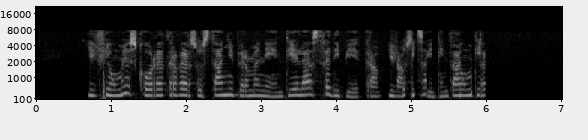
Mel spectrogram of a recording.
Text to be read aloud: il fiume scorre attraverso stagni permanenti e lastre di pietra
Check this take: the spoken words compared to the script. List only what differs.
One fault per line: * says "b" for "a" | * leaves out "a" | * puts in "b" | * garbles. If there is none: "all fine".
* garbles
